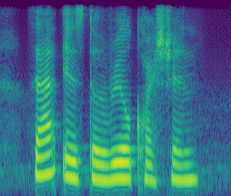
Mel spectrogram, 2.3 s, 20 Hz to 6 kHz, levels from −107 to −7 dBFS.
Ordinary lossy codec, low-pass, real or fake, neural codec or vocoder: none; 5.4 kHz; fake; codec, 16 kHz, 1 kbps, X-Codec, HuBERT features, trained on balanced general audio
